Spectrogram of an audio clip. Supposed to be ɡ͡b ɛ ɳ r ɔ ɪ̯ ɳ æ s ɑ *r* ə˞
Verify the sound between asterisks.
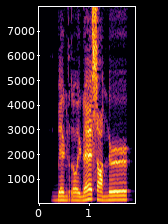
incorrect: n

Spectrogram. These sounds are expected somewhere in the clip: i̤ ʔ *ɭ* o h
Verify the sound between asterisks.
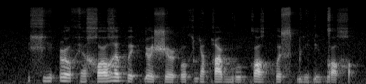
correct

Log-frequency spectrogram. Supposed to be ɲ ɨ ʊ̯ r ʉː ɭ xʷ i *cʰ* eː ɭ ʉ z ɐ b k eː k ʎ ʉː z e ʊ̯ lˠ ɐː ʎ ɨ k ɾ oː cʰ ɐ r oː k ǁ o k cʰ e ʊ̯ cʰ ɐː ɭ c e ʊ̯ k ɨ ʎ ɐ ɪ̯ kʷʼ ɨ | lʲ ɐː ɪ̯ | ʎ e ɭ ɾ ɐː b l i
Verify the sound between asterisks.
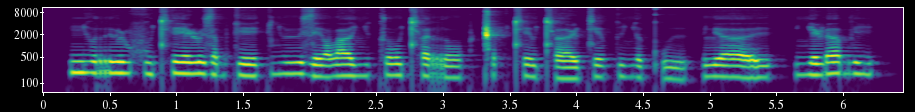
correct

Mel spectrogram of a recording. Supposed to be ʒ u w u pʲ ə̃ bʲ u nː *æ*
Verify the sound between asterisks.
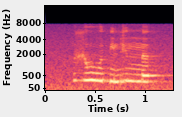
incorrect: ə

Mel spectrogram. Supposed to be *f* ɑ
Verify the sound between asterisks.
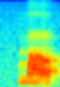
incorrect: m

